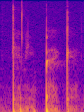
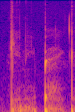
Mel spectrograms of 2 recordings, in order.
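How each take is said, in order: Both takes have the same delivery.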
